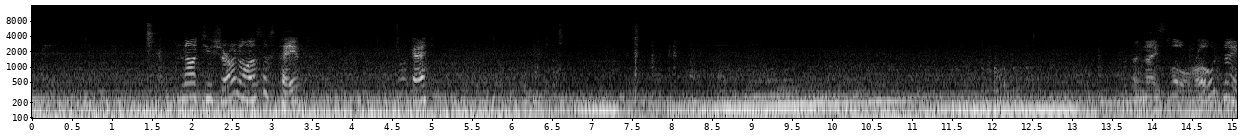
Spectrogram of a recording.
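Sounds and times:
diesel truck engine droning: 0.0 - 15.0
road noise: 0.0 - 15.0.

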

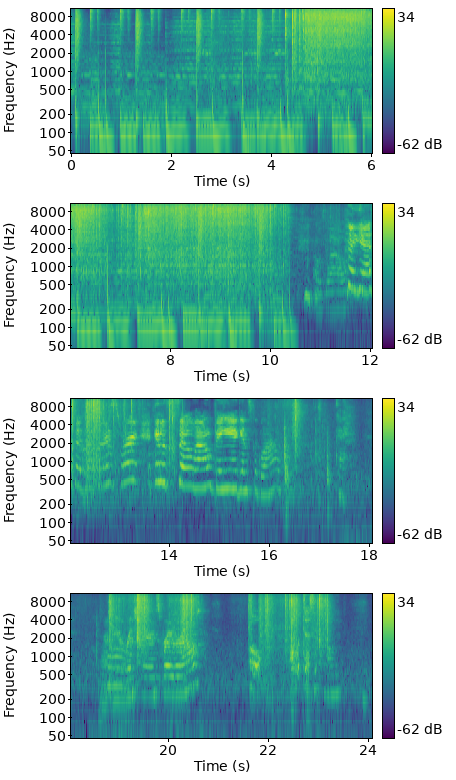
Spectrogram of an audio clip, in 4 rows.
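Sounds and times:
music with steady beat: 0.0 - 10.6
rocks poured into glass tank: 4.3 - 10.6, 11.6 - 14.3.

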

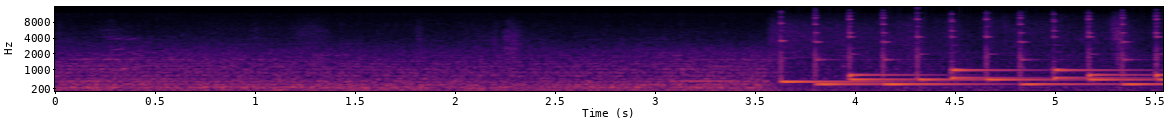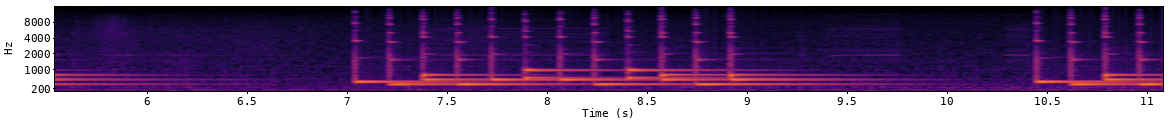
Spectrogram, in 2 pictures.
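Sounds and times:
mobile phone ringtone: 3.6 - 11.0.

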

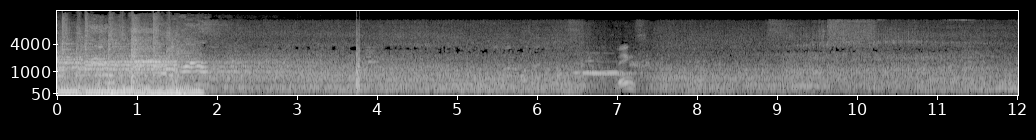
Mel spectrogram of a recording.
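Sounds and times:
heavy truck engine running: 0.0 - 12.0
tyres on wet road: 0.0 - 12.0.

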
